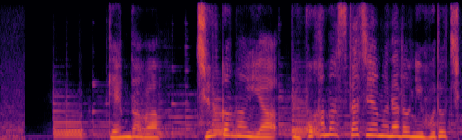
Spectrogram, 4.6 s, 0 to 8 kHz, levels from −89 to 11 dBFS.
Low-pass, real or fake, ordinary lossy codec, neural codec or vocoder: none; fake; none; codec, 16 kHz, 4 kbps, X-Codec, HuBERT features, trained on general audio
